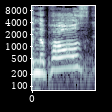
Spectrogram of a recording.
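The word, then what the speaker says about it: Nopales: And I do have the Nepales. I think I'm saying it right, but it's spelled N-O-P-A-L-E-S.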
